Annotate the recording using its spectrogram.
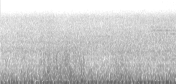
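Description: Wind rushing over a handheld camera's microphone on a moving motorbike, a steady low rumble mixed with the motorbike's running and road noise.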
